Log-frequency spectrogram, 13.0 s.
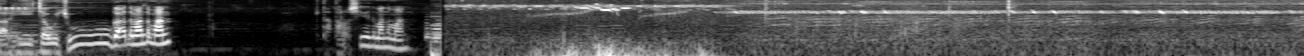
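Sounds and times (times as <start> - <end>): insects trilling: 4.5 - 13.0.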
